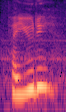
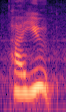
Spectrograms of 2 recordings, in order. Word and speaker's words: Paiute: I don't know how to pronounce that. Paiute. And I might need your expertise on this one to tell me which one's which. All right. Paiute.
